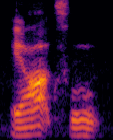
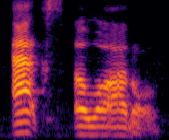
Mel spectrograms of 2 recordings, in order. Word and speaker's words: axolotl: I agree that if I could say it right, Aoxetol, however you say it. The little salamander, he is so cute. Oh, axolotl.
